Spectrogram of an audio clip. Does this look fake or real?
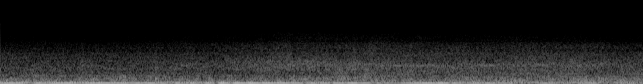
fake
